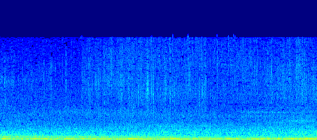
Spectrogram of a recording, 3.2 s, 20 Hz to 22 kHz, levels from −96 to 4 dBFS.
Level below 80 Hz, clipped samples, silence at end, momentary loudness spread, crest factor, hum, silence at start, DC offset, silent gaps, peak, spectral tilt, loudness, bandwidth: -56 dBFS; under 0.1%; 0 s; 2 LU; 12 dB; none; 0 s; under 0.1%; none; -30 dBFS; -5.5 dB/octave; -44 LUFS; 16.5 kHz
